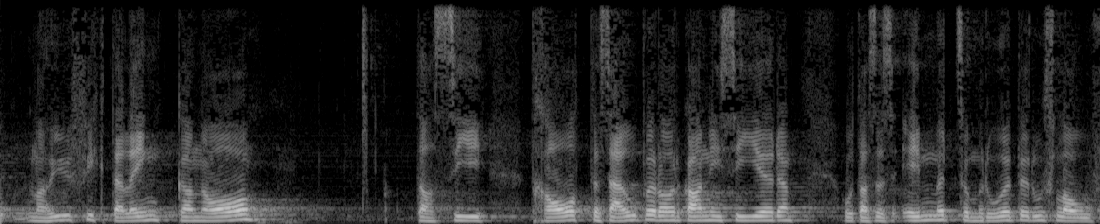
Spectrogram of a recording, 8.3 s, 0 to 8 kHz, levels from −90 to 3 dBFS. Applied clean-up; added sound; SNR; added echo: none; none; none; none.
